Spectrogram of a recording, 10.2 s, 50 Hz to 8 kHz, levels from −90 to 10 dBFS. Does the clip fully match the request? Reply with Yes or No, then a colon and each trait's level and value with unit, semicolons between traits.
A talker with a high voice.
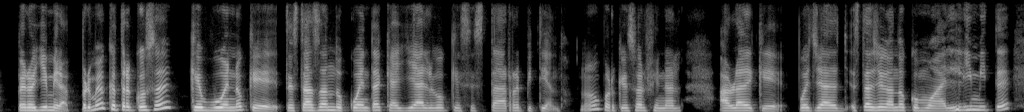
Yes: high, 195 Hz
